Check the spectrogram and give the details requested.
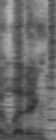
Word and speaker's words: leading: The client said my leading, yes, that's how it's pronounced, was too tight for my text.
